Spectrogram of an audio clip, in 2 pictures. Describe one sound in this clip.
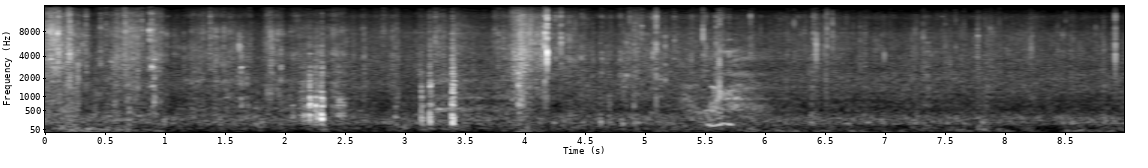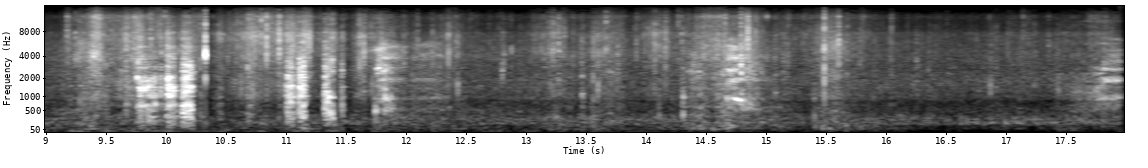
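Metal clinks and rattles as gloved hands work a small trap.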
